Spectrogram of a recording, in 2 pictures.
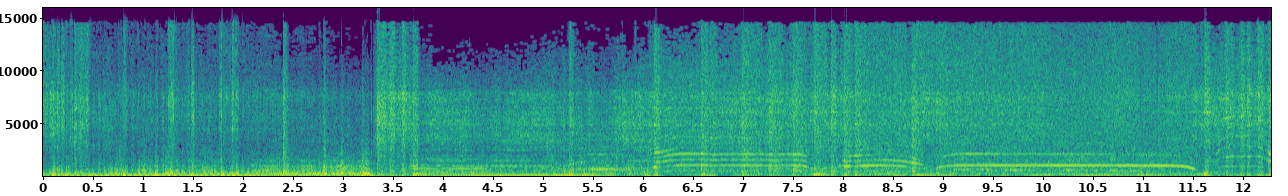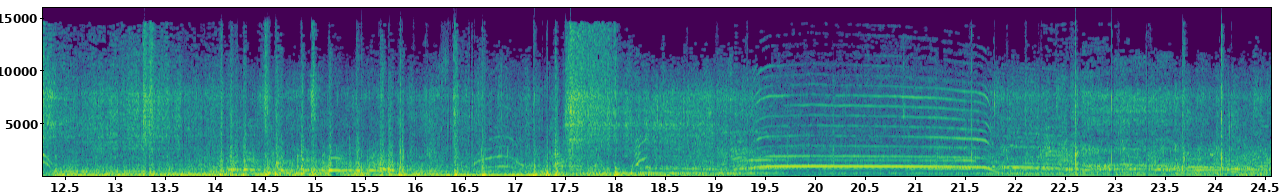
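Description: Live band playing a rock-soul song with drums and bass, a singer holding long, wavering notes over it, and the crowd shouting and whooping.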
